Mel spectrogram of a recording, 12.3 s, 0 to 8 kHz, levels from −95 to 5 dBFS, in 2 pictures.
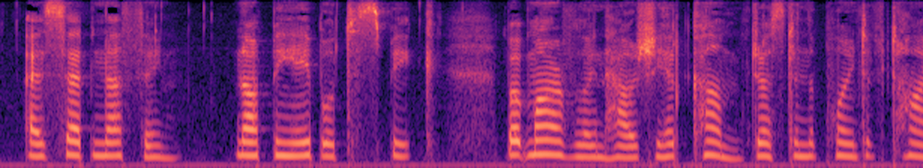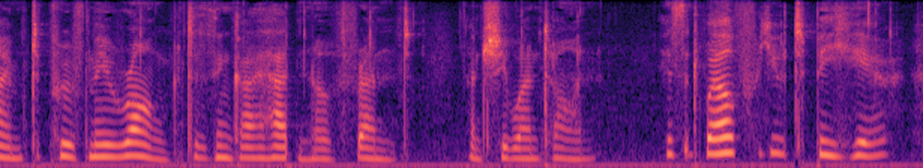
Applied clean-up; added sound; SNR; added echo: none; none; none; none.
